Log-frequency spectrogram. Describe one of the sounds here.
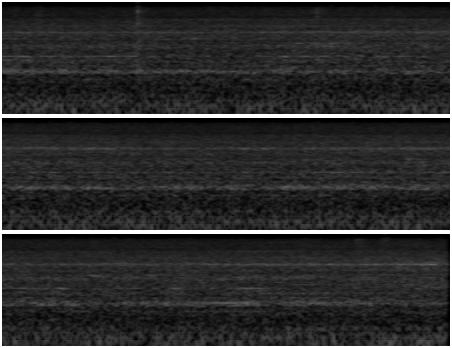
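A train rumbles and roars steadily as it travels along the track.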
